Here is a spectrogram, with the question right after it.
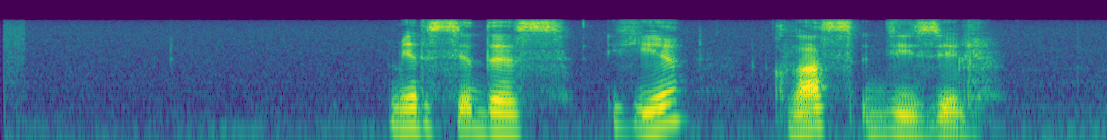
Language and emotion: Russian, neutral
